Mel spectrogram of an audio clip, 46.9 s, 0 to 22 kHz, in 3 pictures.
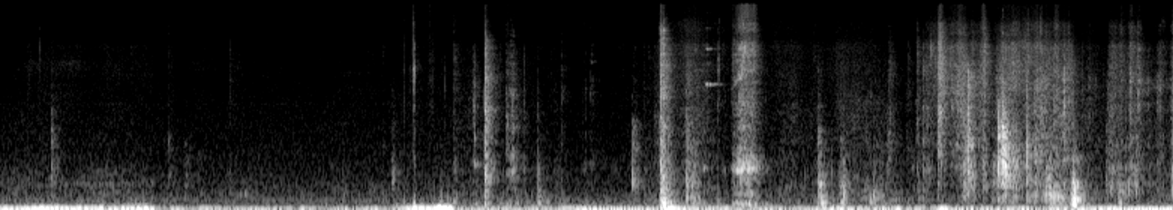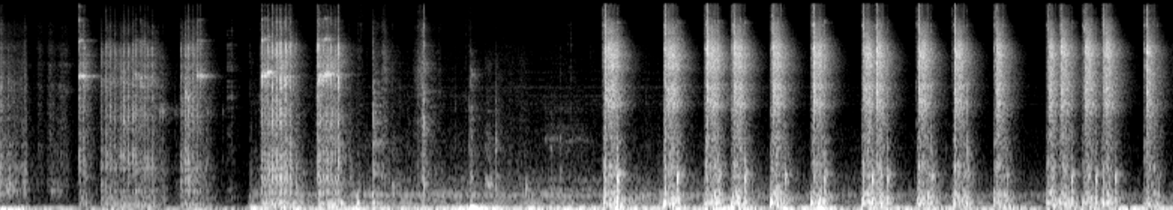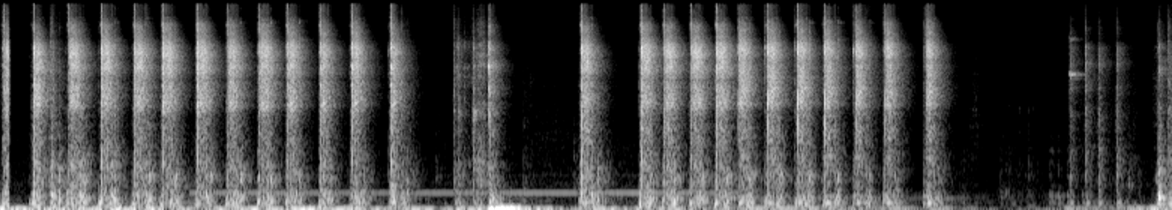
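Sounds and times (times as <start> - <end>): rustling and handling noise: 10.0 - 16.7
typewriter key strikes: 17.0 - 21.5, 23.6 - 38.1, 39.0 - 44.0.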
